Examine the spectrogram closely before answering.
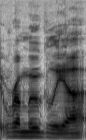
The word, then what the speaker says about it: Gramuglia: I said his name is pronounced Gramuglia, not just so you know, because he does get kind of frustrated with people pronouncing it wrong because they do a lot. Right, yeah. The G is silent.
